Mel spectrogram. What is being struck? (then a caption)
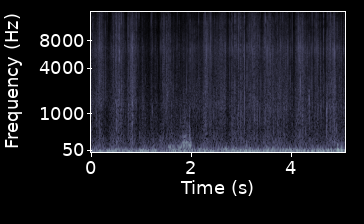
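Konjac fiber sponge. A soft, porous, wet konjac fiber sponge puff is held by the fingertips and rubbed and pressed repeatedly over a dummy-head ear. The result is a continuous stream of crinkly, wet squishing with a heavy low rumble underneath and short, bright crackles throughout.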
